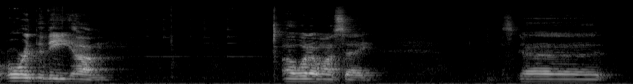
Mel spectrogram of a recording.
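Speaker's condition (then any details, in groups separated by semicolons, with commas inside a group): No condition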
